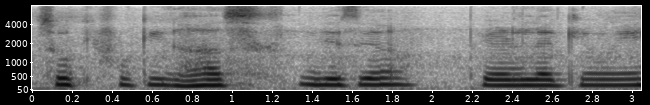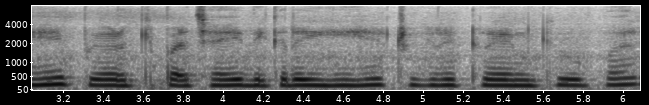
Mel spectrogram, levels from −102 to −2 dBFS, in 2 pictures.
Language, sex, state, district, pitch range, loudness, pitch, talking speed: Hindi, female, Punjab, Kapurthala, 200-215 Hz, -15 LUFS, 205 Hz, 155 wpm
